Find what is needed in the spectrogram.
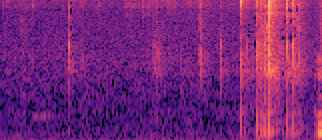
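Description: Near silence, then a few quick crackling clicks near the end as false eyelashes are handled on their plastic tray.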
